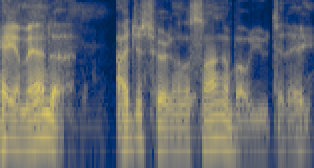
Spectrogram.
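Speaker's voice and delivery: sleazy, creepy, lecherous voice. Friends trying out lines addressed to amanda, creepy pervy-uncle voice. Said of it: "You sound like Uncle Pervy".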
